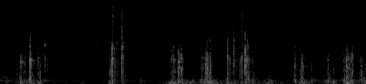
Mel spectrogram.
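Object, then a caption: Paper banknote. A thin, flat Hong Kong Chartered Bank ten-dollar paper note is flicked and snapped by the fingers above other banknotes on a table to show its crispness. A quick series of sharp, papery snaps and crackles, bright and dry with almost no ring, rises over a faint steady low hum.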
